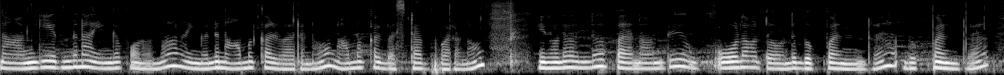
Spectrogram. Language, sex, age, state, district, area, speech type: Tamil, female, 18-30, Tamil Nadu, Namakkal, urban, spontaneous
